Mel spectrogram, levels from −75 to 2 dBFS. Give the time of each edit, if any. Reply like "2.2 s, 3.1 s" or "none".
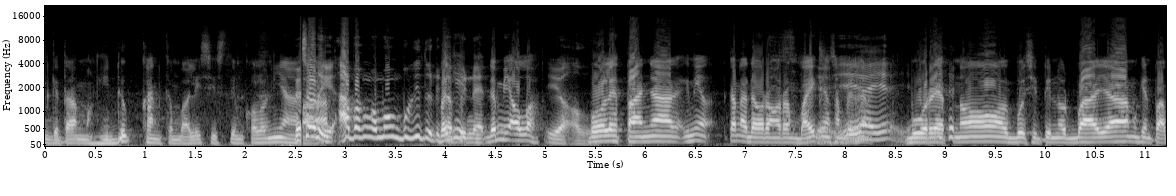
2.6 s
